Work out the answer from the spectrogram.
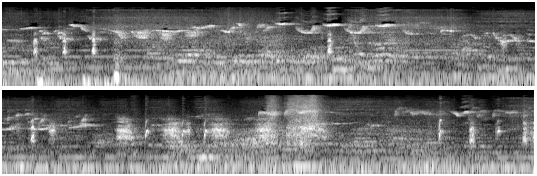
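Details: Varied whistled song of a Chinese hwamei, bright slurred notes and sharp chips in fast bursts, with a short hissing noise partway through and low background hum throughout.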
